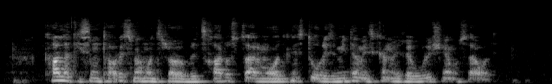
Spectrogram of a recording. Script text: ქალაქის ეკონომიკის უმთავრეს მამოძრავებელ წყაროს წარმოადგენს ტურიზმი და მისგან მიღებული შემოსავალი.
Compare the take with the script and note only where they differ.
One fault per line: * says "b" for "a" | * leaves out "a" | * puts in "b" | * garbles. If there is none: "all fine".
* leaves out "ეკონომიკის"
